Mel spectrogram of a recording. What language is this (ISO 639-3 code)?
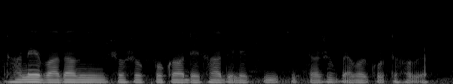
ben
